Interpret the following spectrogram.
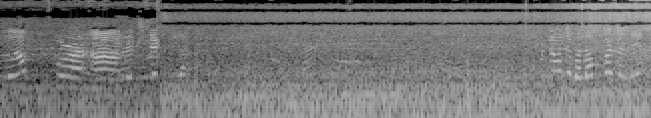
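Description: A moving vehicle's engine rumble with wind rushing on the microphone. It grows louder and fuller about a second and a half in and then holds steady. A woman's voice talks over the start.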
